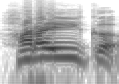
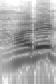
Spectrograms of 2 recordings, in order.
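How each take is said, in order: First: The second vowel is a gliding 'ai' sound. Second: The second vowel is a plain 'e' sound. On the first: This is the form the sandhi rule produces. The speaker calls it right. "पण ते व्हायला कसं पाहिजे होतं" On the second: This is how people commonly say it in Marathi. The speaker calls it wrong. "आपण काय म्हणतो त्याच्याकडे"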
